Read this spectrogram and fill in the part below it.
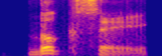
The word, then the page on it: booksy: British English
